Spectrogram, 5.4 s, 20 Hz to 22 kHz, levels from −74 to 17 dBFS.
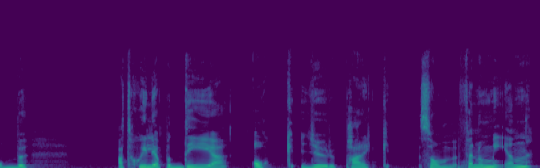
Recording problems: abrupt cut into speech; at the start

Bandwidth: 15.5 kHz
